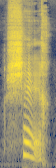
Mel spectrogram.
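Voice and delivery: plain reading voice

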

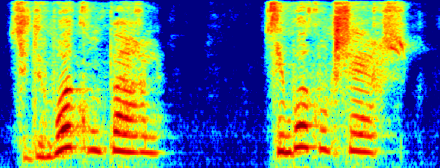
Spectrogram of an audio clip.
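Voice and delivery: high, frightened voice; stammering terror. A narrator's reading. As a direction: say it as a hunted woman gripped by dread. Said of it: "bégaya-t-elle avec une indicible épouvante".

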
